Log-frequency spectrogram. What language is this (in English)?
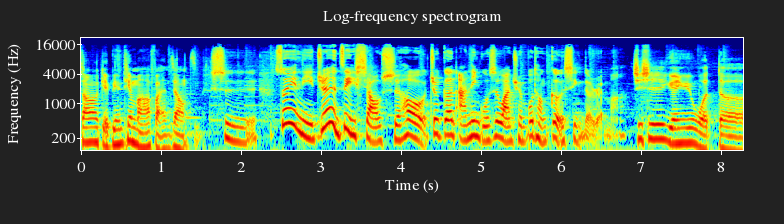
Chinese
